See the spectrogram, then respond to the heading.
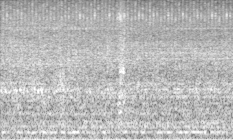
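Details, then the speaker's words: Old Volkswagen station wagon at a salvage auction yard, just started, oil golden and cooling system pressurized, secondary air pump running: steady, even idle with a smooth beat, no misses or knock; engine runs really well. "but she runs good she runs really really well it looks decent"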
